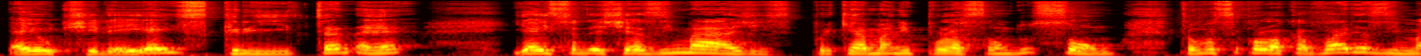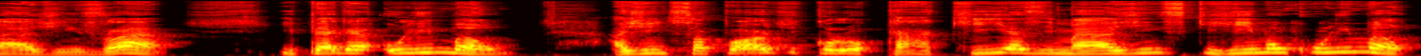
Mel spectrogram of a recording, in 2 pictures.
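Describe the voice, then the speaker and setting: A woman teacher patiently explaining literacy skills, stretching out example words slowly and checking in often. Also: medium pitch, creaky, dark tone.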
